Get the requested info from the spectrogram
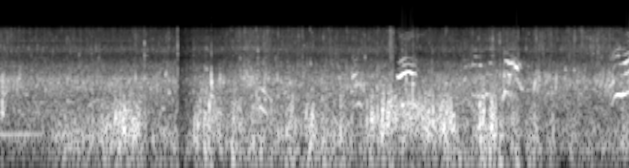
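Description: Water splashing and sloshing as a child moves about and wades in a shallow rocky stream, over a steady rush of water. Short high-pitched voice sounds come about five seconds in and again near seven seconds.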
